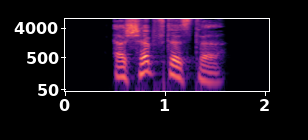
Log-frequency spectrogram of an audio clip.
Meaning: inflection of erschöpft: 1. strong/mixed nominative/accusative feminine singular superlative degree 2. strong nominative/accusative plural superlative degree
- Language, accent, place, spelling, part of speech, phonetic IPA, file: German, Germany, Berlin, erschöpfteste, adjective, [ɛɐ̯ˈʃœp͡ftəstə], De-erschöpfteste.ogg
